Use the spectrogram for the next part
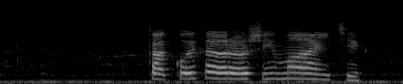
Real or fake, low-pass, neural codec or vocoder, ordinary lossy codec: real; 7.2 kHz; none; none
